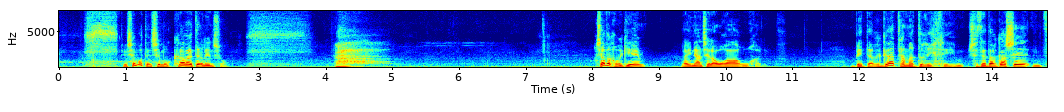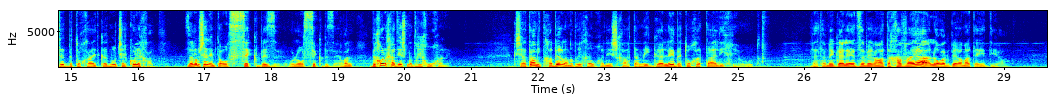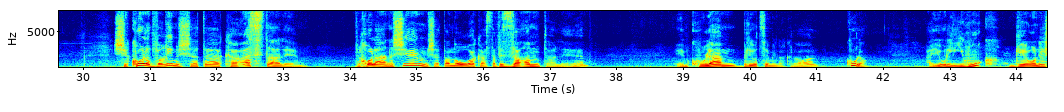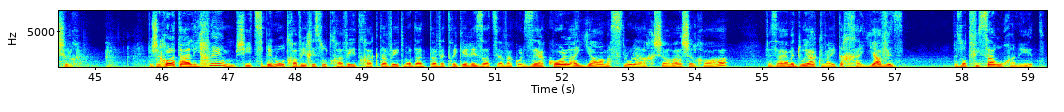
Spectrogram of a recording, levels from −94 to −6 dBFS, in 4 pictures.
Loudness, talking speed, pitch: -21 LUFS, 110 wpm, 125 Hz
